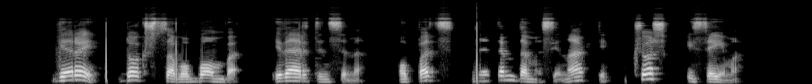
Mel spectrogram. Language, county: Lithuanian, Alytus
